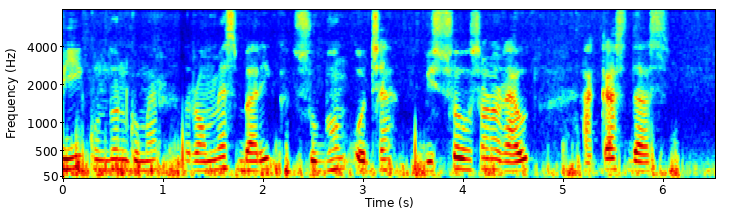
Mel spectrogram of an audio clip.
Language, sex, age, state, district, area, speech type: Odia, male, 18-30, Odisha, Jagatsinghpur, rural, spontaneous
